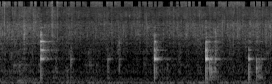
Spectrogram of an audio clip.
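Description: Onions sautéing in a pan for a vegetable stir fry, a soft steady sizzle with a few sharp utensil taps and scrapes against the pan at irregular intervals; no voices.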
